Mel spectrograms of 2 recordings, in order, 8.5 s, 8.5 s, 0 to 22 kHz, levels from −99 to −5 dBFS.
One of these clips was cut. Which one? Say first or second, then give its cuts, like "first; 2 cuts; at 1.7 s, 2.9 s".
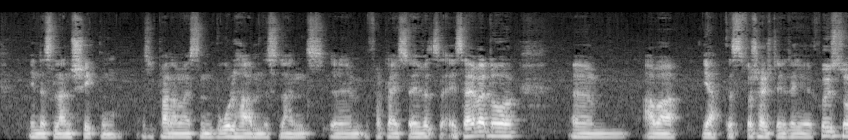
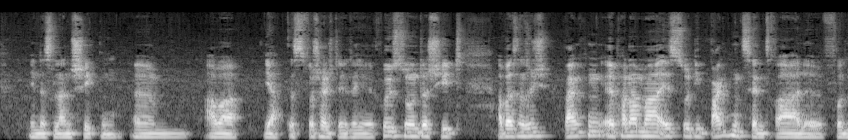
second; 1 cut; at 1.2 s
